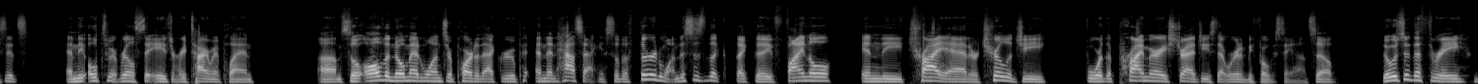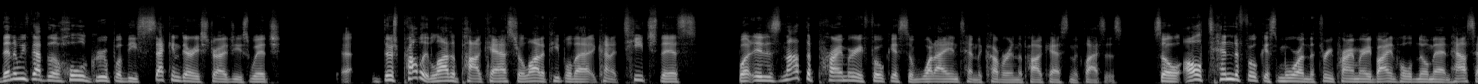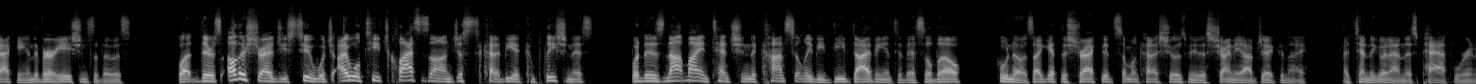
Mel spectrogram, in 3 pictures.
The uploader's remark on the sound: This was a live class recorded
